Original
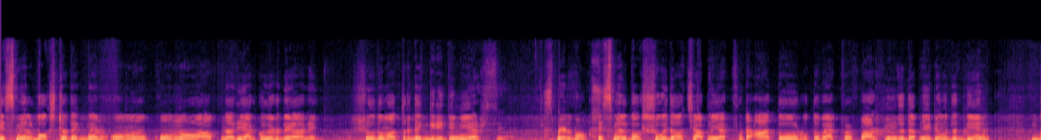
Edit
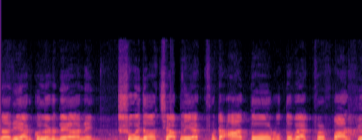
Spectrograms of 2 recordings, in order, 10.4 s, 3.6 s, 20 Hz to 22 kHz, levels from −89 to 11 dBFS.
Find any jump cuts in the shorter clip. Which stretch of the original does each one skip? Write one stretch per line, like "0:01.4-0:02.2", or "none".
0:03.4-0:06.5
